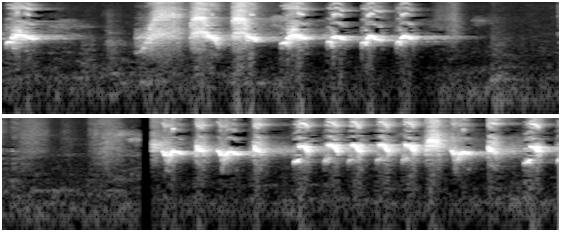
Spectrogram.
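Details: White-crested laughingthrush in lively full song, recorded from far away: loud, harsh, ringing notes repeated in quick, rhythmic bursts of about two per second, a near-silent pause in the middle, then a denser run of loud notes.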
